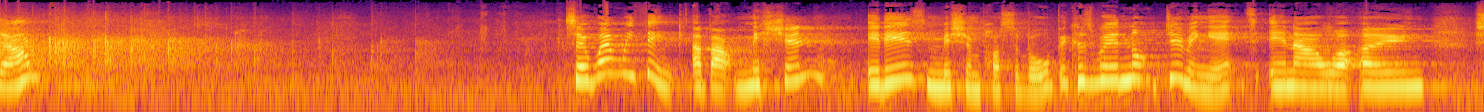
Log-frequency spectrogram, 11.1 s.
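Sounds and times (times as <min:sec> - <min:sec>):
audience applause: 0:00.0 - 0:03.4
speech: 0:04.3 - 0:11.1.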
